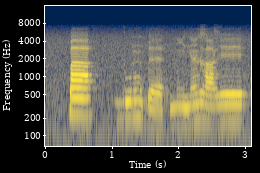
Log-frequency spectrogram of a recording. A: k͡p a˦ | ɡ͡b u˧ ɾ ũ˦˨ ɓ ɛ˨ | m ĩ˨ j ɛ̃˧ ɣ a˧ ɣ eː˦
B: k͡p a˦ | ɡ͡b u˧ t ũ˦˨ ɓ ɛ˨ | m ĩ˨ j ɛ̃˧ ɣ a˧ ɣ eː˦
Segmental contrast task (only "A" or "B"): A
